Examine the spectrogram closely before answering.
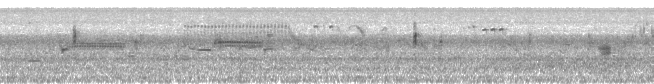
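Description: Birds chirp and whistle in short calls outdoors.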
